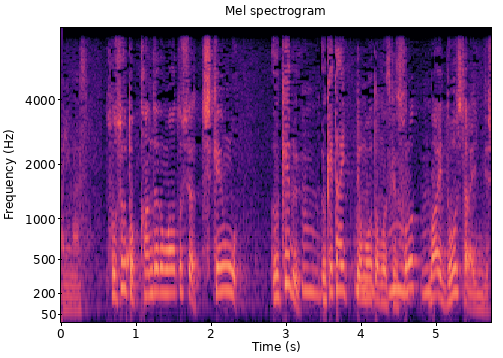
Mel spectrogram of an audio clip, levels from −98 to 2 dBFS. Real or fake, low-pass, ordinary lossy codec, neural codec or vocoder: real; 7.2 kHz; none; none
